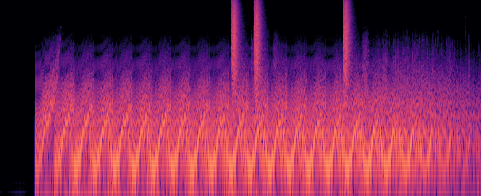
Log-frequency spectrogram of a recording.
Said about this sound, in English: there occurs some internal noise, which can be used to trigger the delay, for example for some droning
